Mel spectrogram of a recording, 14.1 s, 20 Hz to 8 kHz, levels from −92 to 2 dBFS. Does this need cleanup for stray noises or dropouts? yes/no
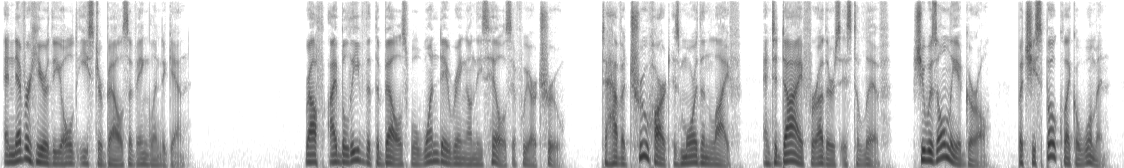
no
